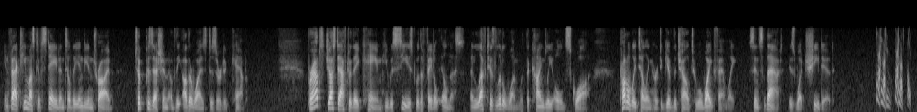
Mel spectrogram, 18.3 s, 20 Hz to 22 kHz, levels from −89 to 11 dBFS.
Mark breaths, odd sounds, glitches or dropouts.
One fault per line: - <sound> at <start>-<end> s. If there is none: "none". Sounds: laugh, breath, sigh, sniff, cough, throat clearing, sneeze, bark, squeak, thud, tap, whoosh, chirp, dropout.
- chirp at 17.5-18.2 s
